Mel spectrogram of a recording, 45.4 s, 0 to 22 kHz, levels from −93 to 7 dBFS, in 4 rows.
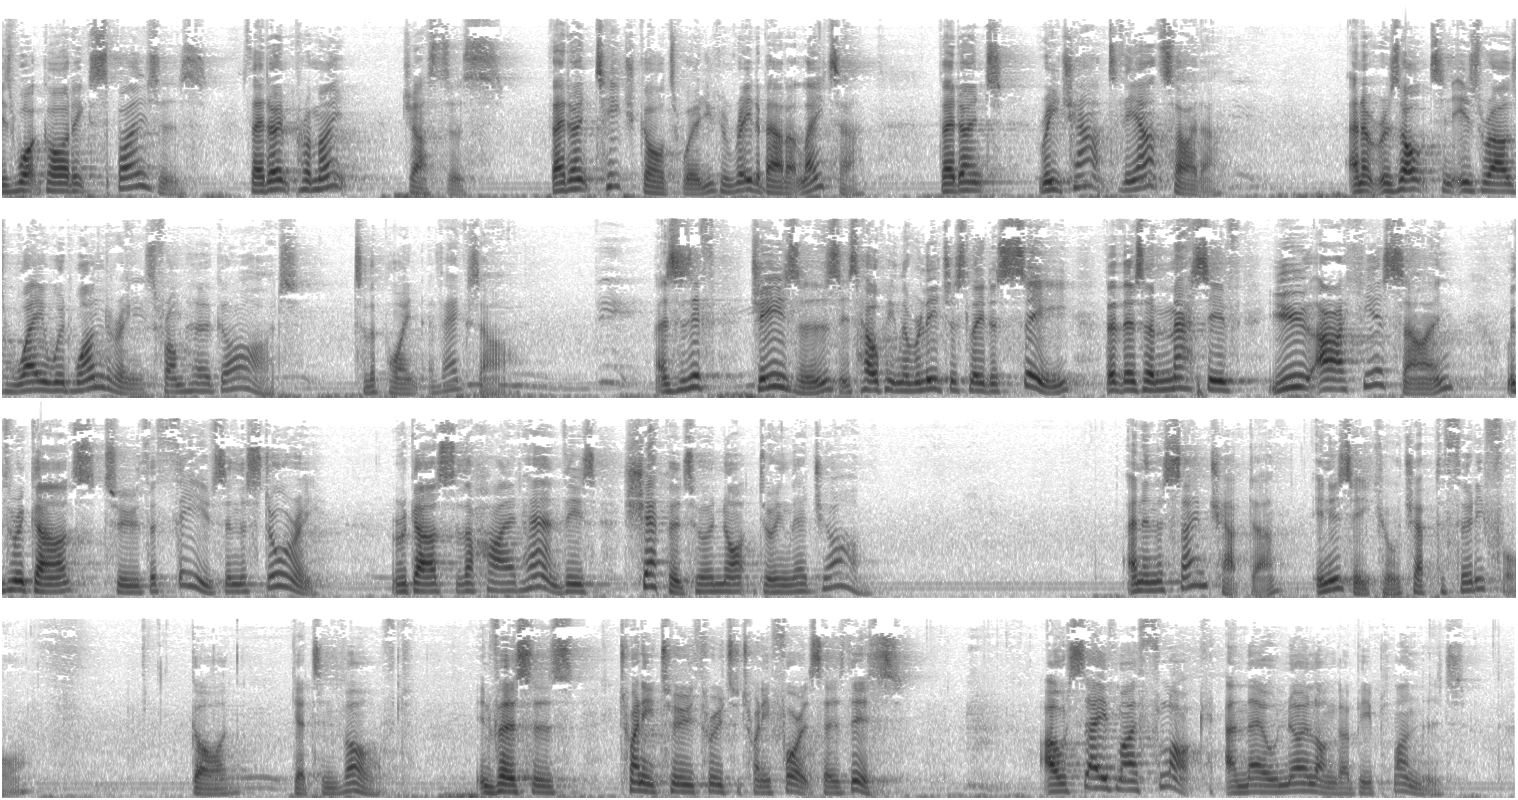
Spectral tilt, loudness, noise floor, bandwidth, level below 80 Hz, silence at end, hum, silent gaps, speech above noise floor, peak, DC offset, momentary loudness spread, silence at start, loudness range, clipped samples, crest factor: -3.5 dB/octave; -21 LUFS; -55 dBFS; 15.5 kHz; -46 dBFS; 0.4 s; none; none; 34 dB; 0 dBFS; under 0.1%; 15 LU; 0 s; 9 LU; under 0.1%; 22 dB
